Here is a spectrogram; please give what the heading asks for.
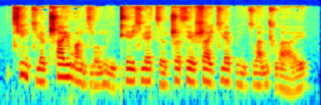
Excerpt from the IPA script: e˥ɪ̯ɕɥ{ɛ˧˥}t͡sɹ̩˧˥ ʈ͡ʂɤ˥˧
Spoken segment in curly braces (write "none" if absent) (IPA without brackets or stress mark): ɛ˥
